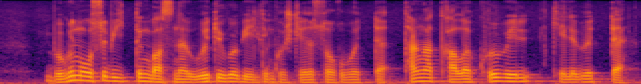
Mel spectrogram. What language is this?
Kazakh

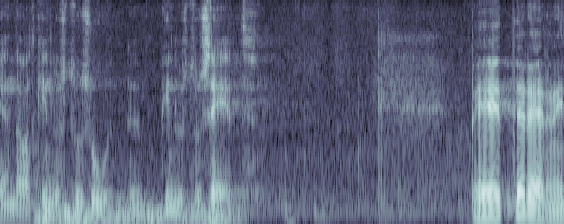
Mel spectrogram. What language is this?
Estonian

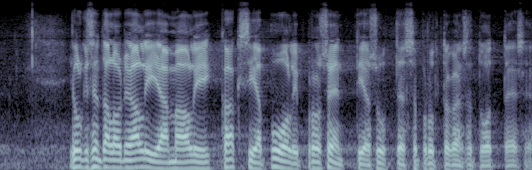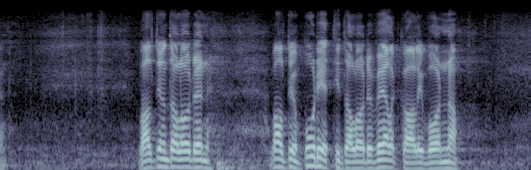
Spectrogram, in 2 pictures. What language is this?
Finnish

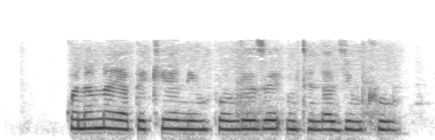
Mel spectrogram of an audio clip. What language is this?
Swahili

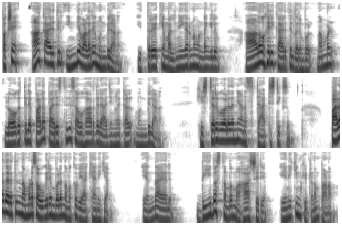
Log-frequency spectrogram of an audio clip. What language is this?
Malayalam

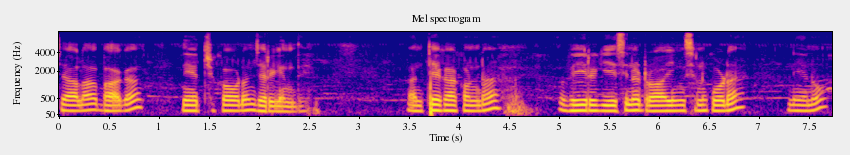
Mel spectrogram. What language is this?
Telugu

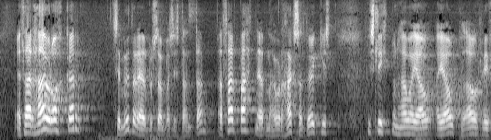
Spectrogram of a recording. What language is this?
Icelandic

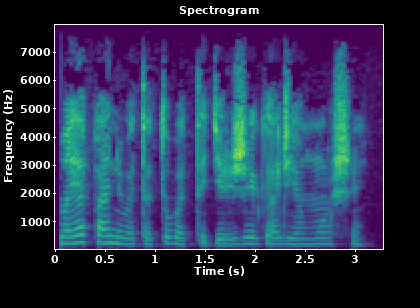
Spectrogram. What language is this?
Kinyarwanda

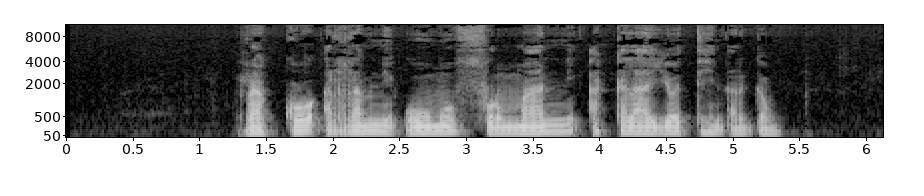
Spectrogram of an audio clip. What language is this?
Oromo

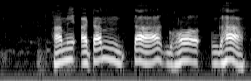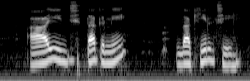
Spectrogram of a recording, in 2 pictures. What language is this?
Magahi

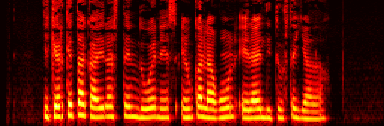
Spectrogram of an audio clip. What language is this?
Basque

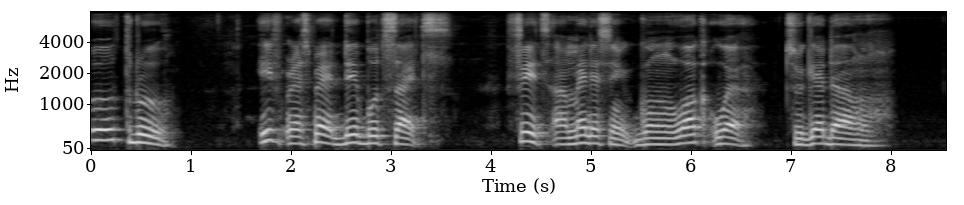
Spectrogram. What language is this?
Nigerian Pidgin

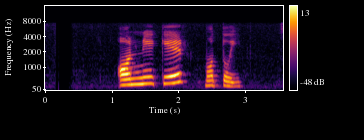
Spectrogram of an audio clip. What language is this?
Bangla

